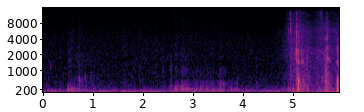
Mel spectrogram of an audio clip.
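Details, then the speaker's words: Low, soft gurgling and rumbling from the abdomen during a chiropractic diaphragm manipulation with belly breathing; bowel sounds (borborygmi). "So now we're going to do a diaphragm manipulation. Usually we'll hear some gurgles with this."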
